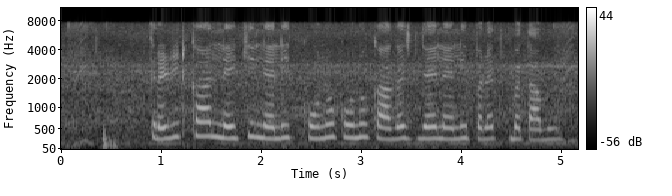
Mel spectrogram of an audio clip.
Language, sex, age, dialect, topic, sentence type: Maithili, female, 18-24, Angika, banking, question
